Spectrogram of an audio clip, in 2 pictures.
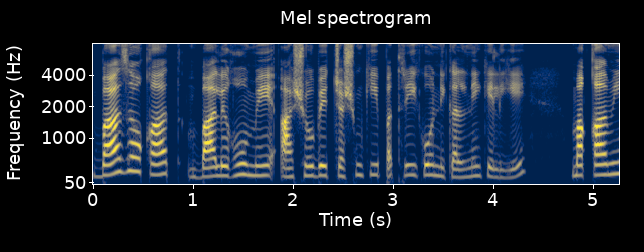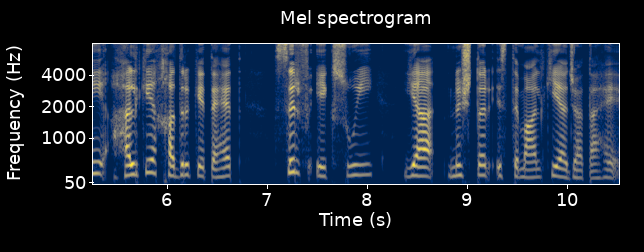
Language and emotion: Urdu, neutral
